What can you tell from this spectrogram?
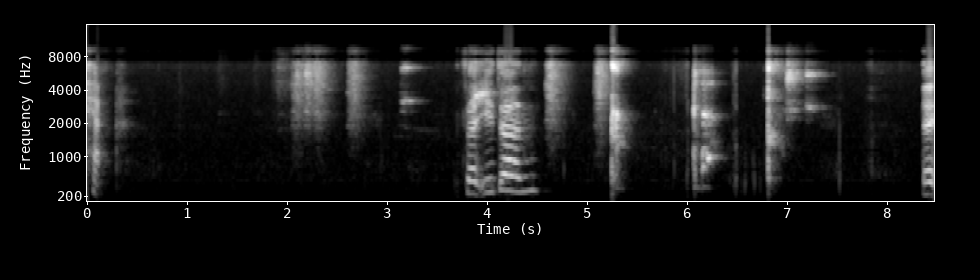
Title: Apparently mummy coughing is very funny...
